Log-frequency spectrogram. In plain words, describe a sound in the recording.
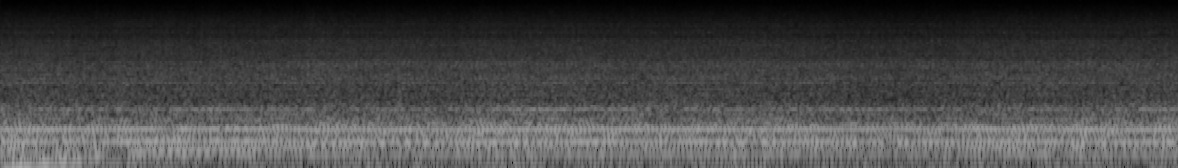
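A tractor engine drones steadily from inside a closed cab.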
